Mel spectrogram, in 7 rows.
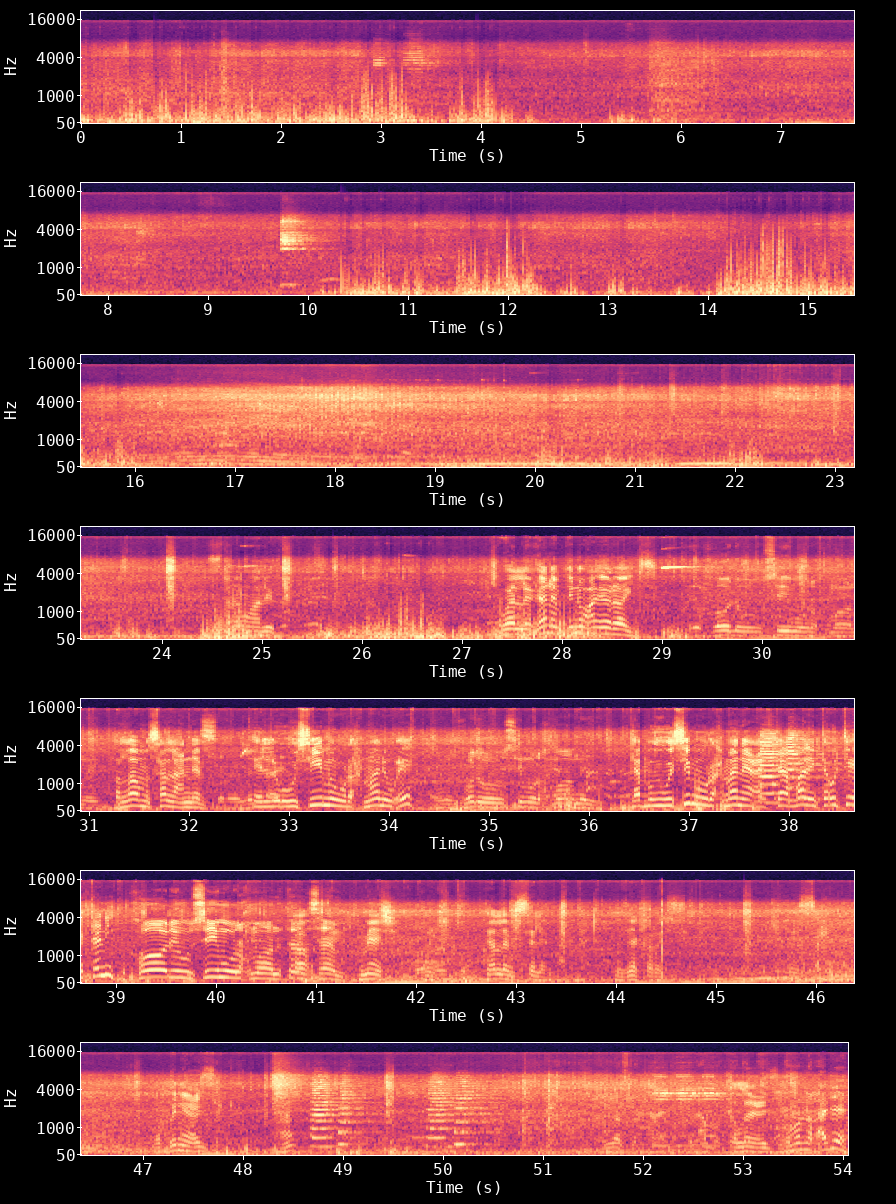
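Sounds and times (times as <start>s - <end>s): outdoor noise: 0.0s - 54.0s
street noise: 0.0s - 54.0s
vehicle horn tooting: 2.8s - 3.6s, 9.7s - 10.3s, 37.6s - 38.7s, 48.6s - 50.6s, 52.1s - 53.0s.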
